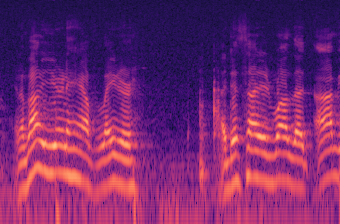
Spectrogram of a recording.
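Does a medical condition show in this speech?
Yes: cerebral palsy; since birth.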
